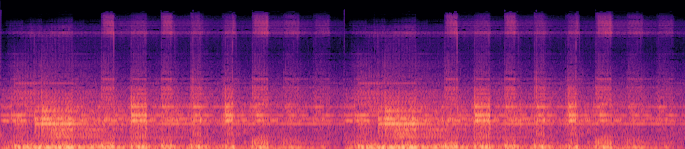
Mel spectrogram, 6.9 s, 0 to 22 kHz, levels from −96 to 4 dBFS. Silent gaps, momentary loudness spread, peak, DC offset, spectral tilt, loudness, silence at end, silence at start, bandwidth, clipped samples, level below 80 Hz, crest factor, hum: none; 10 LU; -2 dBFS; under 0.1%; -6.5 dB/octave; -20 LUFS; 0 s; 0 s; 15 kHz; under 0.1%; -22 dBFS; 16 dB; none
